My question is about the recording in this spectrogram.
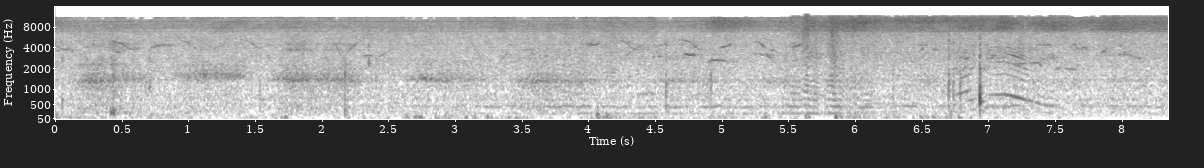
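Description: Faint insect sounds from the hillside: a soft chirping pulse repeating about one and a half times a second, over a faint steady buzz.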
